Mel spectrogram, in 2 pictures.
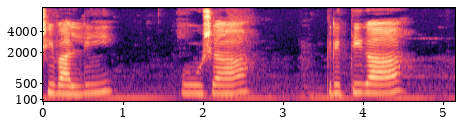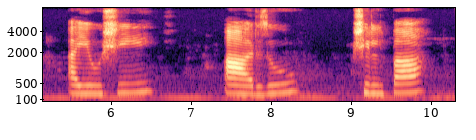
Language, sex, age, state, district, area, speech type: Dogri, female, 30-45, Jammu and Kashmir, Udhampur, rural, spontaneous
